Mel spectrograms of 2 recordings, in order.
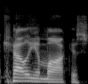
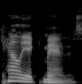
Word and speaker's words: Kaliakmanis: Dare Ethan Callie-Manis to run. Is that how you say it? Kaliakmanis.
